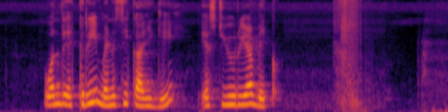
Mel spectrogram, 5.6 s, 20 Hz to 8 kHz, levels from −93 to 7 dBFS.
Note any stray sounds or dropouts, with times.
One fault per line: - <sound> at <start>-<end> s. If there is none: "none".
- squeak at 4.2-4.7 s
